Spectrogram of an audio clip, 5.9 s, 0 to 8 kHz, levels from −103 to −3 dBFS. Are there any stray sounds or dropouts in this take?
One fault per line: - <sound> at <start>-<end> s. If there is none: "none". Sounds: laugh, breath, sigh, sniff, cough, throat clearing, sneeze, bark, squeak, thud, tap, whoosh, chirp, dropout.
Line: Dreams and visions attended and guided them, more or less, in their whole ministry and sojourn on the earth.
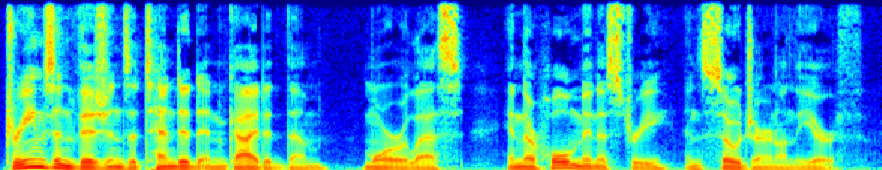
none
